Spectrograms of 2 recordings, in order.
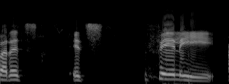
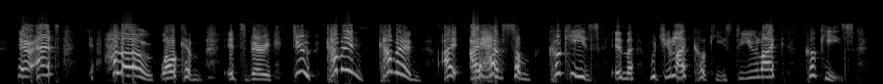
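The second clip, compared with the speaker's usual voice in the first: excited woman character voice, higher; 7 semitones higher, 3 dB louder than usual. Voicing a woman welcoming visitors in and offering cookies: excited Gertrude voice. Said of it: "clearly very excited to have someone to talk to".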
